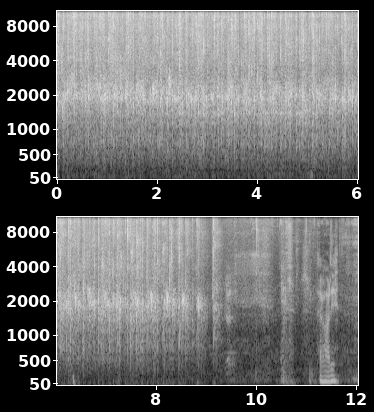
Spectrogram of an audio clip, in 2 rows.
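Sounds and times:
sustained applause from a large audience: 0.0s - 9.4s
speech: 11.4s - 11.7s.

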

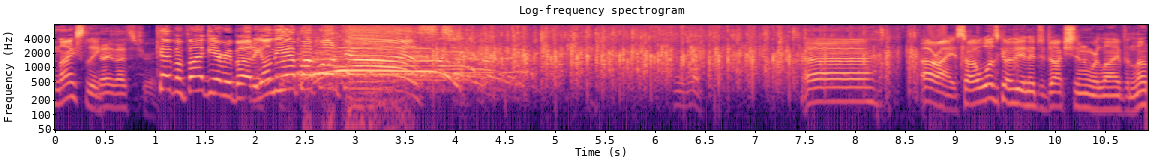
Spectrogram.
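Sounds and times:
speech: 0.0s - 4.9s, 7.5s - 10.9s
audience applause: 2.6s - 9.2s.

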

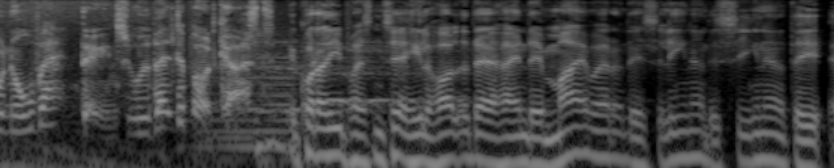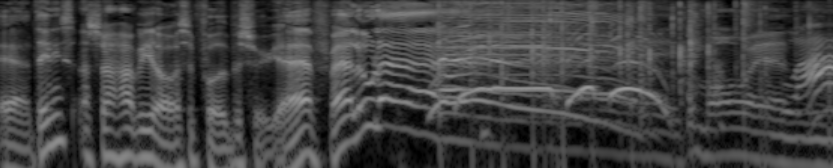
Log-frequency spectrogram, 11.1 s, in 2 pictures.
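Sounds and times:
speech: 0.3s - 9.6s
small studio team clapping to welcome a guest: 8.4s - 11.1s.

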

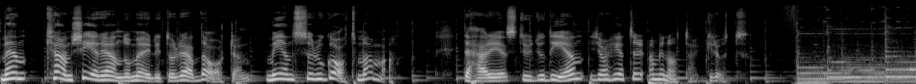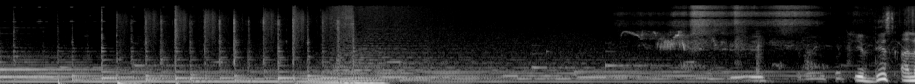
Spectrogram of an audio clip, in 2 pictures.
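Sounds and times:
speech: 0.0s - 4.0s, 4.6s - 7.6s, 17.7s - 18.3s
rhinoceroses grazing with tearing and crunching: 7.9s - 13.0s, 14.3s - 18.3s
birds chirping: 8.0s - 12.2s, 12.8s - 18.3s.

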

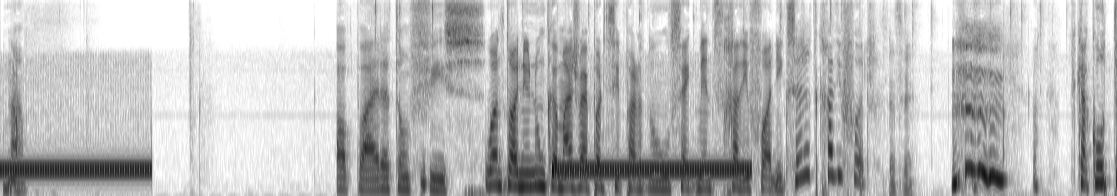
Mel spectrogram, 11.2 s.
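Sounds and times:
telephone ringing tone while calling someone: 0.0s - 1.6s, 5.6s - 7.6s
speech: 3.4s - 11.1s.

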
